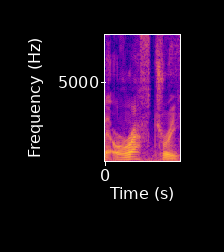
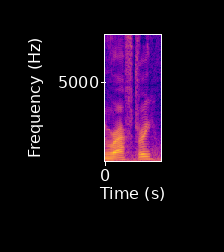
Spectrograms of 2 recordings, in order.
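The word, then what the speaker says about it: Raftry: I think it's Wayne Raftree. I think that's how you pronounce it. R-A-F-T-R-Y. Wayne Raftree.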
